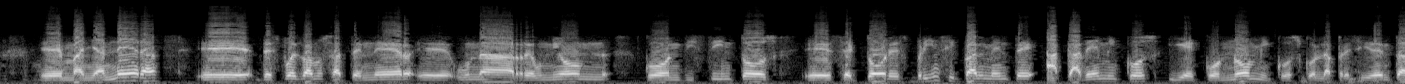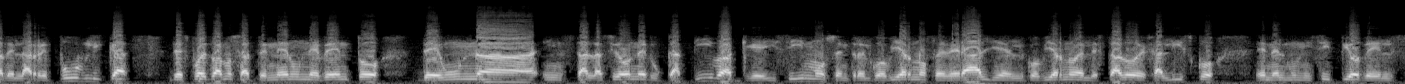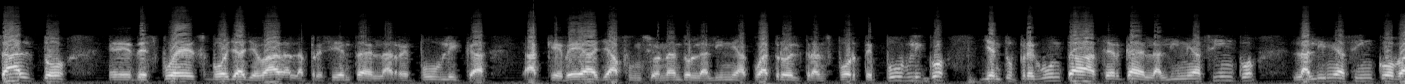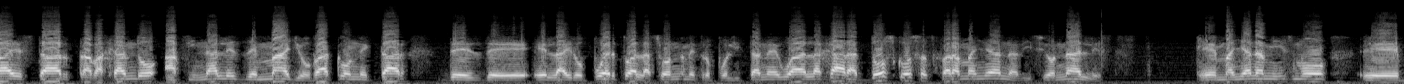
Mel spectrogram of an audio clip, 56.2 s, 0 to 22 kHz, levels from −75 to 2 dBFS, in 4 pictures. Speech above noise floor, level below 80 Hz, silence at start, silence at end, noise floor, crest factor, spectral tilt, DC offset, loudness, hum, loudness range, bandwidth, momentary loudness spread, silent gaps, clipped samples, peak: 34 dB; -48 dBFS; 0.05 s; 0.05 s; -49 dBFS; 16 dB; -4.5 dB/octave; under 0.1%; -15 LUFS; none; 3 LU; 13 kHz; 10 LU; none; under 0.1%; 0 dBFS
